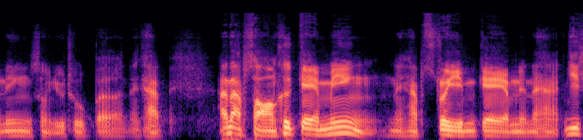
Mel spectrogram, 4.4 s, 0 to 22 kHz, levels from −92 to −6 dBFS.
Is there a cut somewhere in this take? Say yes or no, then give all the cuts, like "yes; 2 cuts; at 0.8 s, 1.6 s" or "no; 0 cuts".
no; 0 cuts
